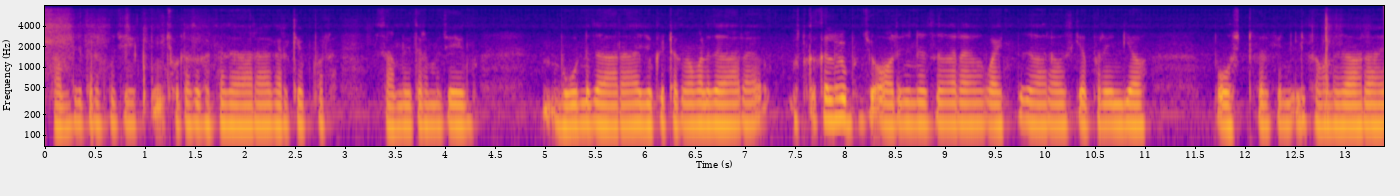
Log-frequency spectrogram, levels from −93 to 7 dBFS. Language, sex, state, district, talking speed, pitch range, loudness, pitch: Hindi, male, Chhattisgarh, Bastar, 210 wpm, 140-150 Hz, -19 LUFS, 145 Hz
